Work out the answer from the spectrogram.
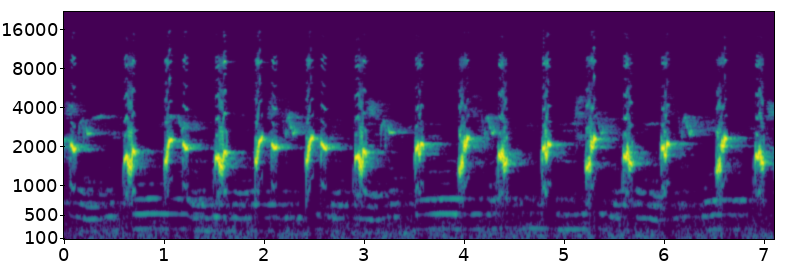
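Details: Sooty-headed bulbul pouring out a long ropel song meant to set other bulbuls singing: crisp, down-slurred chirps repeated steadily, about two per second, some in close pairs, with faint soft tones underneath.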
